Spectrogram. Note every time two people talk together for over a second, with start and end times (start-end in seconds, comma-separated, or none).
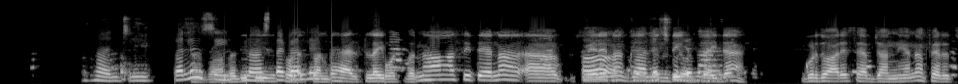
5.8-7.4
